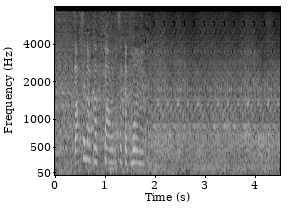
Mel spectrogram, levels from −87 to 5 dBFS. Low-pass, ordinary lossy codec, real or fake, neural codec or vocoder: none; none; fake; codec, 16 kHz, 1.1 kbps, Voila-Tokenizer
